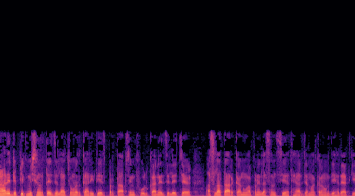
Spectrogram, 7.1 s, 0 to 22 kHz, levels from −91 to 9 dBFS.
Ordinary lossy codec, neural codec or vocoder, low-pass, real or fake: none; none; 7.2 kHz; real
